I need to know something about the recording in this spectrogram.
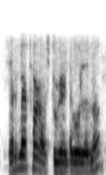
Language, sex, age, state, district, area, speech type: Dogri, male, 18-30, Jammu and Kashmir, Udhampur, rural, conversation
